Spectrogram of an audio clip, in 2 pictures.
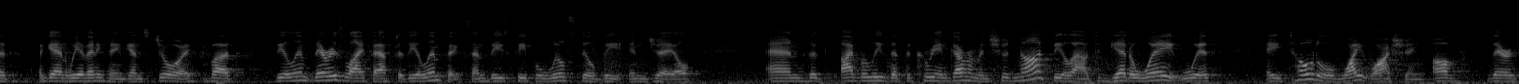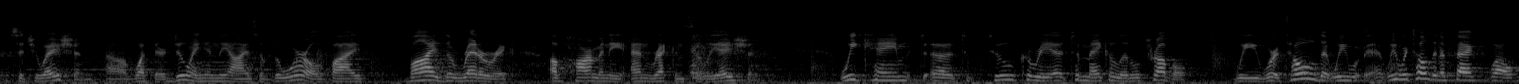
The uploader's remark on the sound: In a press conference at the International Congress of PEN in Korea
